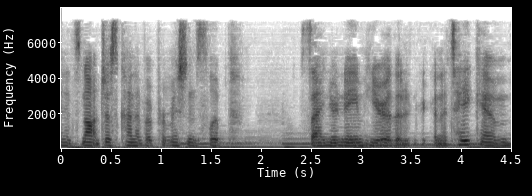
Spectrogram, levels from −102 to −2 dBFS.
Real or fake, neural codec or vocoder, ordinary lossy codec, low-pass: fake; vocoder, 24 kHz, 100 mel bands, Vocos; MP3, 48 kbps; 7.2 kHz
